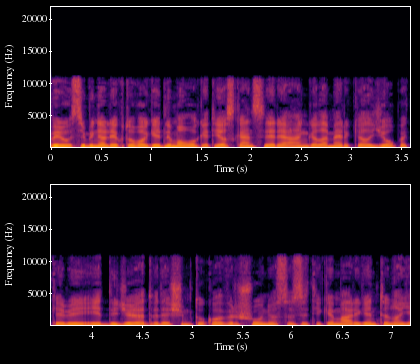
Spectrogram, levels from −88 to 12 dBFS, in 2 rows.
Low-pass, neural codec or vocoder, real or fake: 10.8 kHz; codec, 24 kHz, 0.9 kbps, WavTokenizer, medium speech release version 2; fake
